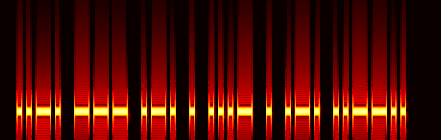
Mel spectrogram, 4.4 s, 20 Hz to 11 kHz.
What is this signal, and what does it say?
Morse code, heard as a keyed tone, about 25 wpm, 700 Hz. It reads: FOREVER?
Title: Sentences from Top 1600 Words 25wpm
